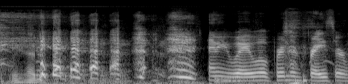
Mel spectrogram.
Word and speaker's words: Fraser: He has horns actually, so we had Anyway, well, Brendan Fraser rhymes with Razor, not Frasier like the TV show.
